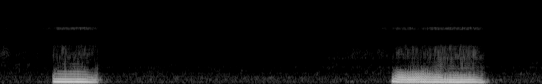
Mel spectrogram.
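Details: Bear, a dog, snoring indoors: two harmonic, nasal snores each lasting about half to one second, separated by roughly three seconds of quiet breathing, with a faint high whistle riding on each snore.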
